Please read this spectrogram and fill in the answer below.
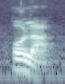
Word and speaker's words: hola: it pronunciation as well hola you'll have noticed that the h is silent in spanish next we have buenos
